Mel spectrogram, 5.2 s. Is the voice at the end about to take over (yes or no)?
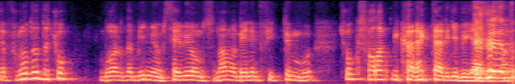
yes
